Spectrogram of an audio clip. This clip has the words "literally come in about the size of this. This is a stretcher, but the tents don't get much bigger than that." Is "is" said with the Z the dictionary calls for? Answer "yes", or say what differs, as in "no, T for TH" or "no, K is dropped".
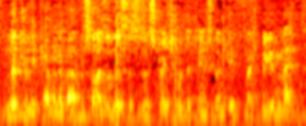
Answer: yes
